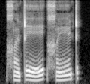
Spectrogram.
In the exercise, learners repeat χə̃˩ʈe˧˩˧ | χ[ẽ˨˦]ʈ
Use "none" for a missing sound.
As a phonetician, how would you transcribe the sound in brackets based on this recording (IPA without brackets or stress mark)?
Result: ẽ˨˦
